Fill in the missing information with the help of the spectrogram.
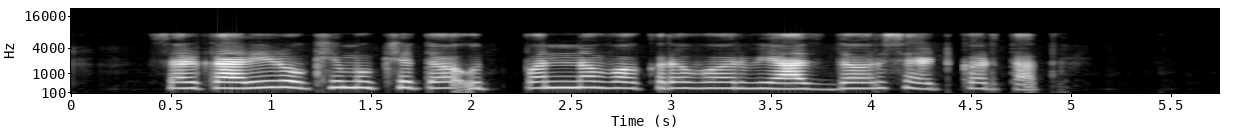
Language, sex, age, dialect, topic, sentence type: Marathi, female, 31-35, Varhadi, banking, statement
